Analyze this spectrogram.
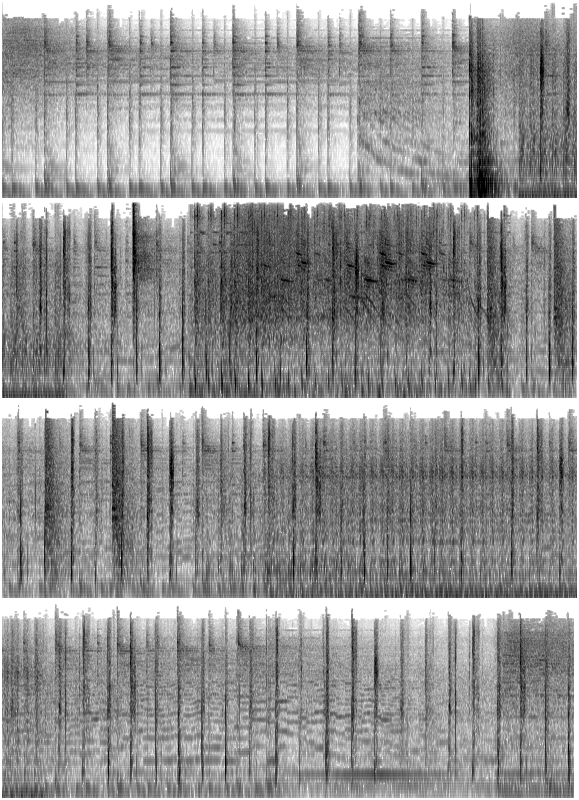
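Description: Automatic weapon gunfire: after one sharp crack, a long stream of rapid, loud, evenly repeating shots continues for many seconds in dense bursts.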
